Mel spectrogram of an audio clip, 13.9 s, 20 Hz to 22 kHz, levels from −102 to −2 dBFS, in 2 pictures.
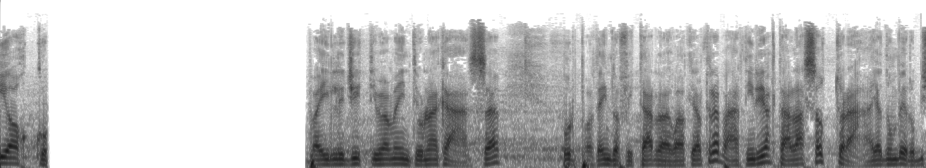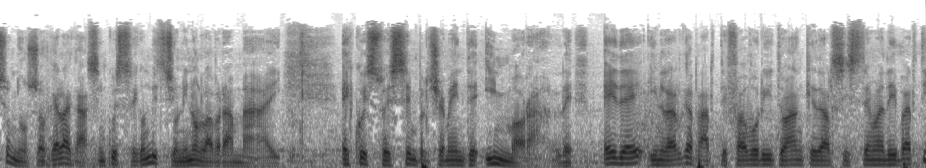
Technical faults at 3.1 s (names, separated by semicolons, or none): jitter buffer speed-up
